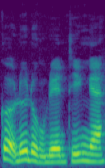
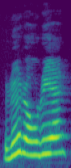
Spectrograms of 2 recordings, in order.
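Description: First: Said in the usual way. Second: High rising disbelieving echo; stunned "รื้อโรงเรียน?" thrown back high; shocked echo. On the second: Acted. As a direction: repeat it back in sheer disbelief.

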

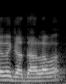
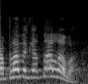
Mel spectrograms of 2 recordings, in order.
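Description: First: Low-key, polite admission of confusion; apologetic pupil. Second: Higher-pitched mock exasperation; exasperated pupil. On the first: Retold or imitated. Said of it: "λέει, «Συγγνώμη, κύριε". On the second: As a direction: plead like a pupil still lost on the third try. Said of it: "Η δασκάλα το λέει τρίτη φορά".

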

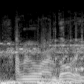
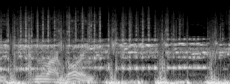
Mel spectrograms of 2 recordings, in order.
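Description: First: Said in the usual way. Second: Slow, stretched, far-off moan; slow, wailing version of the repeated line; drawn-out wail. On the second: Real, not acted. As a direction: drag the line out in a long whine.

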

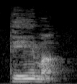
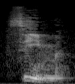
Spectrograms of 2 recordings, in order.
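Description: First: تيما begun with a hard, louder T; German TH as T. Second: سيم begun with a lisped TH, lower pitch; English TH. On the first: Teacher showing German Thema, hard T opening تيما. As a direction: say تيما with plain T, H silent. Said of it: "بنطقه وكأنه تاء". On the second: Teacher contrasting English, TH sound opening سيم. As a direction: say سيم as English theme, tongue between teeth. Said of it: "هو حرف الثاء". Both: Shown as a demonstration.

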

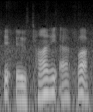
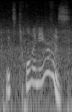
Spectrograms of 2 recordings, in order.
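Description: First: Said in the usual way. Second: Soft, high, drawn-out squeak; high-pitched squeal. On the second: Real, not acted. Vlogger coos over the tiny village, high soft squeal. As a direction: squeak it slowly in tiny-voiced delight.

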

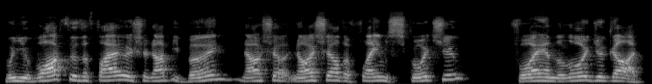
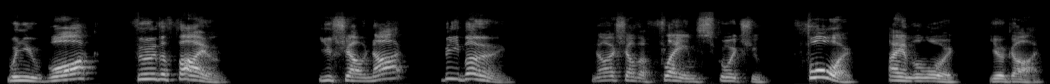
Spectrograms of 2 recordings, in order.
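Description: First: Said in the usual way. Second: Slow, punched verse with pauses, WALK and FOR hit hard; emphatic scripture reading. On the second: Shown as a demonstration. Preacher repeating the verse to the congregation, slow and emphatic. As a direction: drive it home phrase by phrase, loud on "walk" and "For".

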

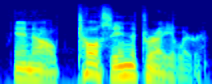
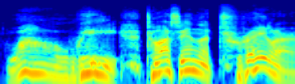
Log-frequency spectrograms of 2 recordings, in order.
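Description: First: Said in the usual way. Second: High, loud thrilled exclamation; gleeful shout of delight; excited cry. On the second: Acted. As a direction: cry it out, amazed at the deal. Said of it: "I cried".

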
